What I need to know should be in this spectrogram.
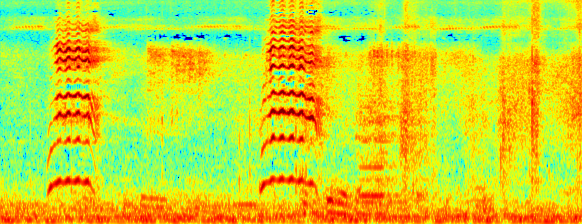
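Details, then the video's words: A baby goat calls with two loud, quavering, harmonic-rich bleats about two seconds apart, each under half a second, followed by fainter bleating over steady low background noise. "Baby goat Calling sounds"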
